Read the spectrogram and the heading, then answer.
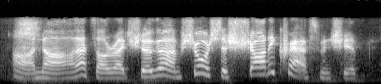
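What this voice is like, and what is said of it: Character voice with put-on accent. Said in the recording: “What accent is that?”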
